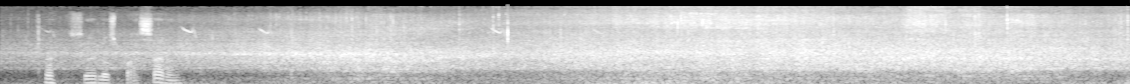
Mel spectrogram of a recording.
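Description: Racing bicycles whir past on a paved path.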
